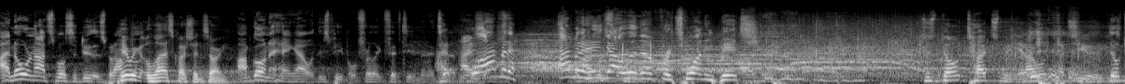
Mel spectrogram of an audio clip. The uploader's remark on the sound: LIVE audience show in Columbus, Ohio.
